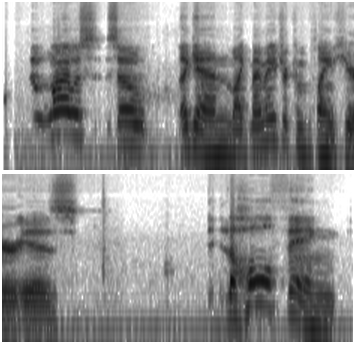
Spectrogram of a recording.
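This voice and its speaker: A man's voice: on the high side, sing-song, takes it slowly, a bit bright, poor audio. A man co-hosting a casual group discussion of a cartoon episode, speaking in an opinionated, emphatic way. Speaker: podcast co-host.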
